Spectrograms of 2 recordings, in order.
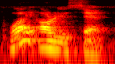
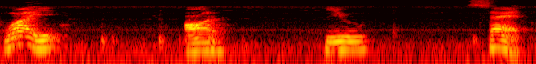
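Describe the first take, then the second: First: Slowed, clear model question; slow teacher model. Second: Each word set apart with pauses; word by word, for learners; slow word-by-word model. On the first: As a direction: say it slowly for the class to copy. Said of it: "teacher says full question". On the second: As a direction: lay out the word order one word at a time. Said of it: "teacher models reversed question word by word". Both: Shown as a demonstration.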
